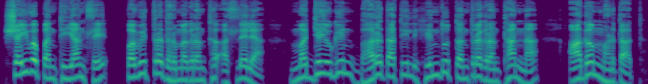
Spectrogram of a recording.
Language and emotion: Marathi, neutral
